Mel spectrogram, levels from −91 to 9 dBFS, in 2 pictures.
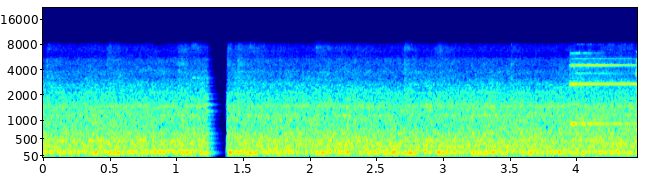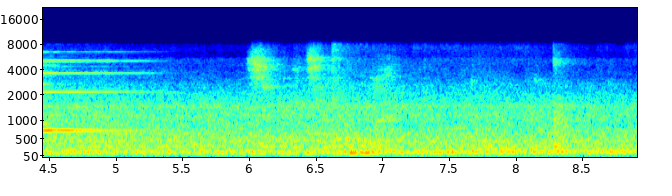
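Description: From 1.23 to 1.39 s, a burst of packet loss leaves about 140 ms missing; the receiver stretches the preceding sound into a fading hiss before the audio jumps ahead.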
